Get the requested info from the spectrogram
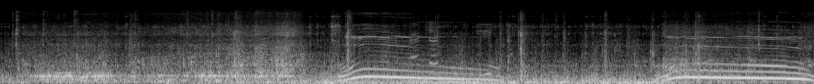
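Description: Alpine coaster sled (the Tobotronc) running fast down its steel tube rails, with a steady rolling rumble and rush. Over it come two long drawn-out vocal cries, about three and a half and about seven seconds in, each rising sharply and then slowly sinking.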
